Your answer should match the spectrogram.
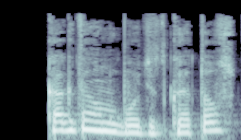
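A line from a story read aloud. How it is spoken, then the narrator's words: Plain question. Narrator (Russian): спросил я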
